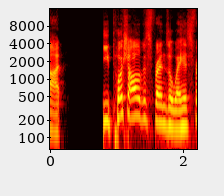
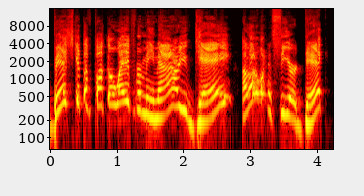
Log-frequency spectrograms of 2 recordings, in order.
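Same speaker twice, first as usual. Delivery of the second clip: mock-outraged guy, pitched much higher; disgusted guy; 10 semitones higher, 3 dB louder than usual. Mock guy yelling at a friend to back off, pitched high and outraged. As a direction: recoil from him like he's lost his mind, voice jumping up high. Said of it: "You're like".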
